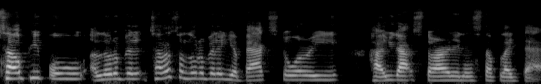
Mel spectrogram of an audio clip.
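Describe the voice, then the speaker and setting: A woman with a New York accent, animated in tone, lively in intonation and at a fairly quick pace. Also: fairly high pitch for a woman. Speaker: podcast host. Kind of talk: casual interview chat. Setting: livestream interview.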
